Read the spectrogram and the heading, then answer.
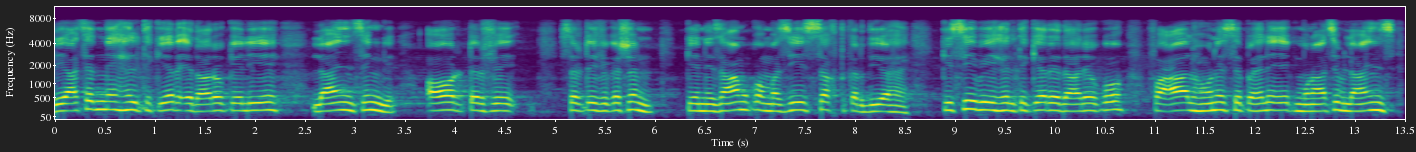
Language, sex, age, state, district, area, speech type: Urdu, male, 18-30, Uttar Pradesh, Saharanpur, urban, spontaneous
